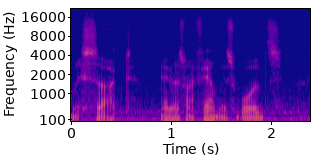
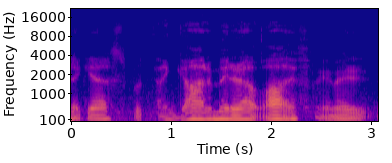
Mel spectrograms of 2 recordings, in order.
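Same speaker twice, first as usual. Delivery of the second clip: ordinary talk, nothing marked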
